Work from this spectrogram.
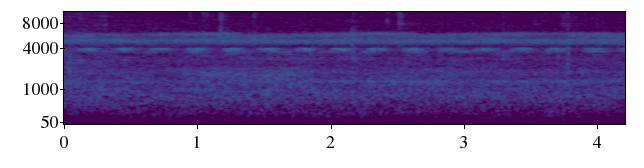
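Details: Night insects with a bonfire: a shrill high trill pulses rapidly, about three to four beats a second, over a steady ringing chorus, with a few soft fire crackles.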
